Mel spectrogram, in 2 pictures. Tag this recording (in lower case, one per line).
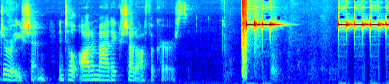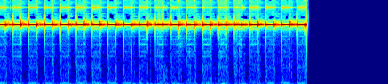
speech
